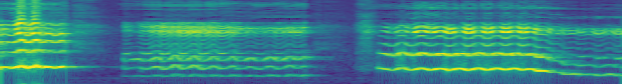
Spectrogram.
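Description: A mezzo-soprano singing alone in three long held notes with wide vibrato, broken by short pauses. The last note steps down to a lower pitch near the end.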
